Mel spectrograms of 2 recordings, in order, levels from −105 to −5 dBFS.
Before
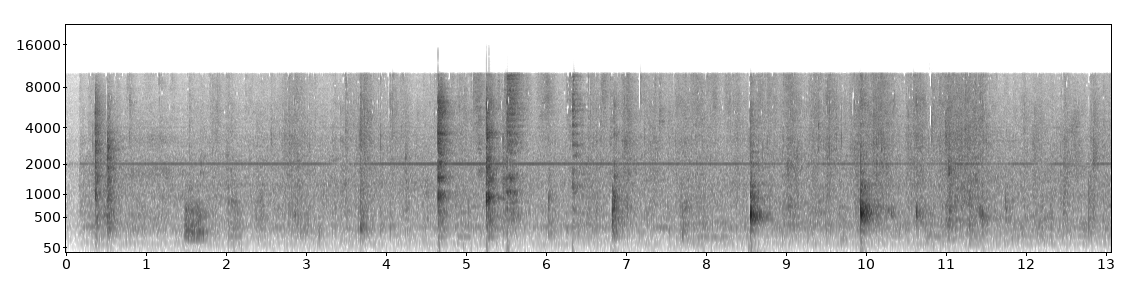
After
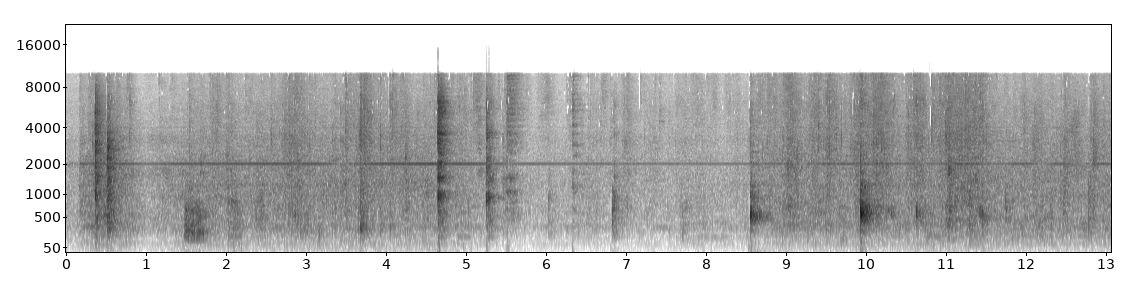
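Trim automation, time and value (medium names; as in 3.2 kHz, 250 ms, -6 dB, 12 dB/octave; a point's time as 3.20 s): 0.72 s +8.5 dB
0.99 s -4 dB
1.50 s +6 dB
4.59 s +6 dB
5.52 s -6 dB
8.40 s -6 dB
8.87 s +4 dB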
